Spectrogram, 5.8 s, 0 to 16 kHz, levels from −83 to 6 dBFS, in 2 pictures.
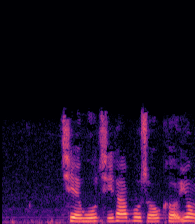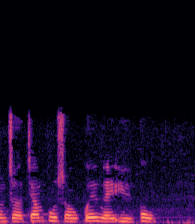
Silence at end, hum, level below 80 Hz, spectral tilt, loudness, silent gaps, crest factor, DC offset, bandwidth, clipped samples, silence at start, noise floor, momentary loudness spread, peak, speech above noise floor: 0.05 s; none; -58 dBFS; -4 dB/octave; -18 LUFS; none; 16 dB; under 0.1%; 8.4 kHz; under 0.1%; 0.7 s; -48 dBFS; 6 LU; -2 dBFS; 31 dB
